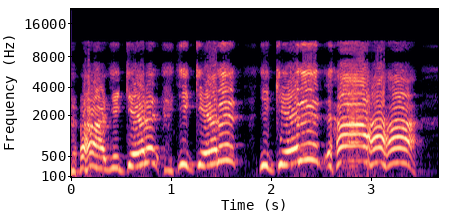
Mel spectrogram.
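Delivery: high, loud, cackling "you get it?"; mock the prankster, laughing wildly; imitating hysterical laughing guy. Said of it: "and he goes".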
